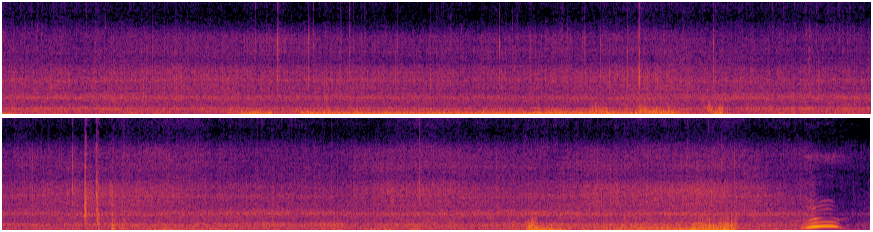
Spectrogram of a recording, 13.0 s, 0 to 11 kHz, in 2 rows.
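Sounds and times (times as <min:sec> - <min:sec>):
skateboard rolling over pavement: 0:00.0 - 0:13.0
wheels clicking over bumps: 0:00.0 - 0:13.0.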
